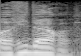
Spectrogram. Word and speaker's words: Reeder: J'utilise la majorité du temps Reader. Ça s'écrit R-E-E-D-E-R.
